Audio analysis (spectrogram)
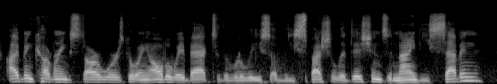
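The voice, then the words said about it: Fast, excited speech. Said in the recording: “you can hear it in my voice. I'm just so excited. I'm like bursting at the seams ... you're talking so fast”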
